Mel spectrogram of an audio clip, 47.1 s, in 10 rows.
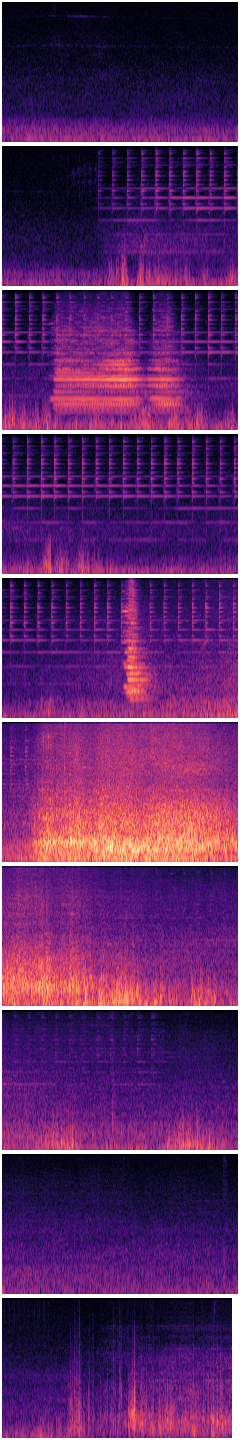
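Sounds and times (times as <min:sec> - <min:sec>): train engine and wheel noise: 0:00.0 - 0:47.0
locomotive horn blasts: 0:10.4 - 0:13.3, 0:21.3 - 0:22.1.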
